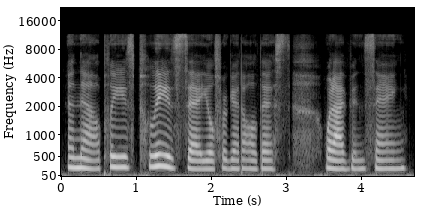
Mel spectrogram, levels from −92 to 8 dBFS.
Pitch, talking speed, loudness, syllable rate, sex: 210 Hz, 155 wpm, -18 LUFS, 4.4 syllables/s, female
